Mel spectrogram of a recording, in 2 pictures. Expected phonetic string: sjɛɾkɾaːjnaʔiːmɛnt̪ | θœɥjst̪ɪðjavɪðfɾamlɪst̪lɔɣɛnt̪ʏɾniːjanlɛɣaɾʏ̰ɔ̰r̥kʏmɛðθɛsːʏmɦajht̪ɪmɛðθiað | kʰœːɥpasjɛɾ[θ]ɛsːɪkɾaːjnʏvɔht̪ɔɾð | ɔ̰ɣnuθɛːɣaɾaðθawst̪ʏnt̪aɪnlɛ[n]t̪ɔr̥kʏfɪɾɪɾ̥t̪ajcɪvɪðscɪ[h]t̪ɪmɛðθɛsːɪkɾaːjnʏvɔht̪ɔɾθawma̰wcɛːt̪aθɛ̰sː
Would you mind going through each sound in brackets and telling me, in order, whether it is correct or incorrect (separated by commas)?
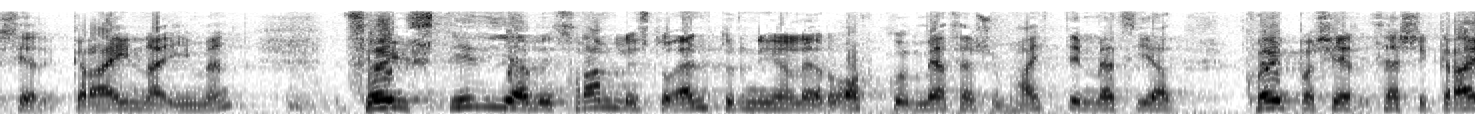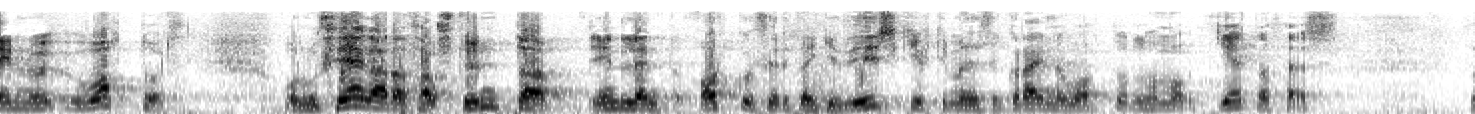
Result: correct, correct, incorrect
